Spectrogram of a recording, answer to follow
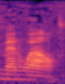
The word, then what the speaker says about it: Manuel: That's pronounced Manuel.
